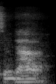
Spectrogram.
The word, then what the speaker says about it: Zendaya: Zendava? Okay. So it is the Z sound instead of the S sound?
